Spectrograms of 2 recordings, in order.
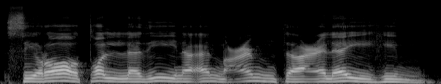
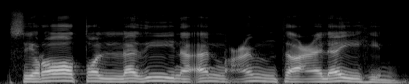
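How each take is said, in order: The two takes are said the same way.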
